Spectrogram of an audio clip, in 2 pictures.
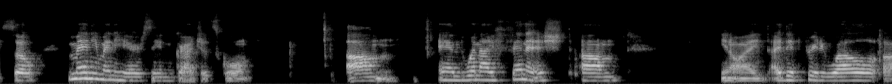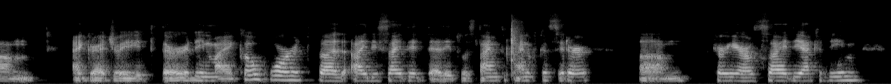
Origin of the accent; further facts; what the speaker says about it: Romania; English is a second language; moved away as an adult; also born or lived in Canada; Basically, I am born and raised in Romania, in Eastern Europe, and I went for my undergrad to Canada.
